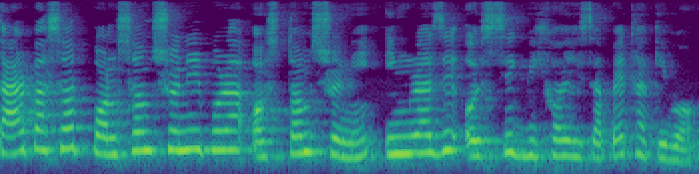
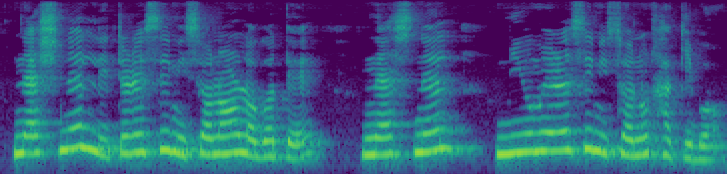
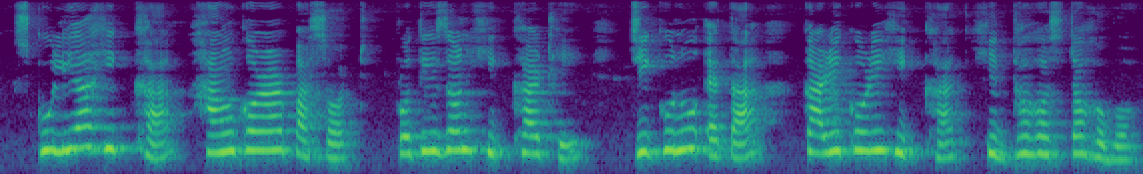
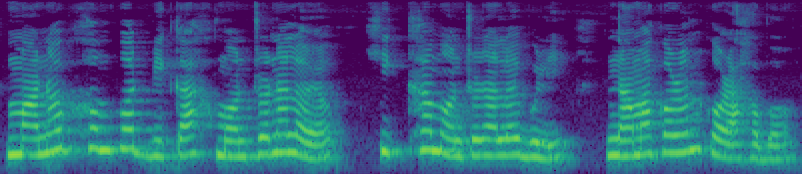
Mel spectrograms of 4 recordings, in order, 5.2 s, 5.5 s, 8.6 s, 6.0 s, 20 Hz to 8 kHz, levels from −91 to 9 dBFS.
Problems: none marked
